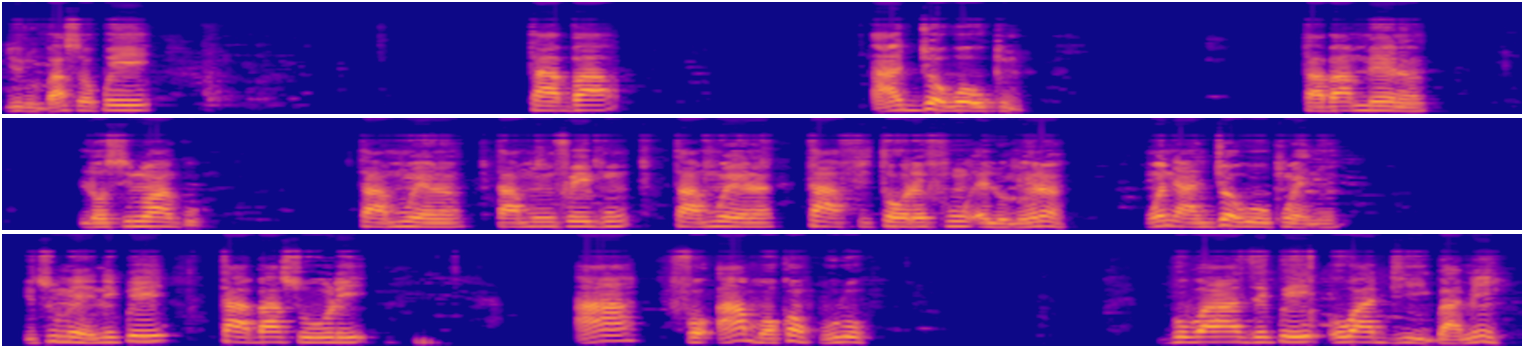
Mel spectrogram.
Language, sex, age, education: Yoruba, male, 46-60, tertiary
